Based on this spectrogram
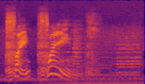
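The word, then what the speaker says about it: Saint-Saëns: Pronounced Saint-Saens. The man's name is Camille Saint-Saens.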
